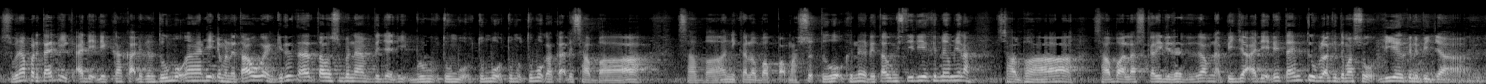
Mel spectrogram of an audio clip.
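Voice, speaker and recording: A man's voice: on the high side, rapid-fire, hardly any pauses. A man with a Malaysian Malay accent preaching, telling family stories and acting out the voices of parents and children. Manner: storytelling, acts out family voices. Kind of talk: sermon with anecdotes. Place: mosque lecture hall. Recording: echoey hall with faint noise.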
